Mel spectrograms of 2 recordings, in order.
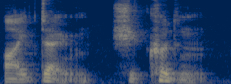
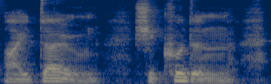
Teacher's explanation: when the contraction is on its own, we often use a glottal stop without the t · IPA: /ʔ/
